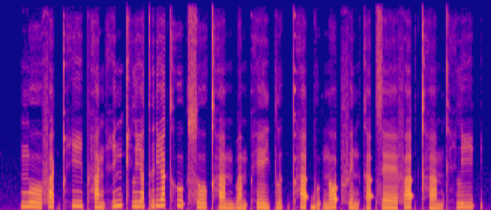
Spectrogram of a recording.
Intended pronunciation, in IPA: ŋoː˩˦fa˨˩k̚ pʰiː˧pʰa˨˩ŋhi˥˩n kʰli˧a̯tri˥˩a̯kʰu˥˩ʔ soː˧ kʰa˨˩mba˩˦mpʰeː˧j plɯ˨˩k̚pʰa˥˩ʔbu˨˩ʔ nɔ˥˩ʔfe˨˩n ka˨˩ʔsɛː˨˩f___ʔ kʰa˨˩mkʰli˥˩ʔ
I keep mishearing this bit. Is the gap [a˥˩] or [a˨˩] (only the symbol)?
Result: a˥˩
